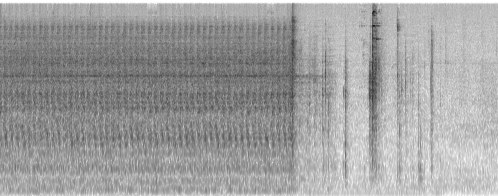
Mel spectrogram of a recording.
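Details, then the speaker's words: Sailboat diesel engine cranking steadily at about two beats a second, almost catching with a roar but never firing; cranks but won't start, checked before launch. "not starting yet it almost got going so come on almost did you hear that Roar like it was roaring"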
